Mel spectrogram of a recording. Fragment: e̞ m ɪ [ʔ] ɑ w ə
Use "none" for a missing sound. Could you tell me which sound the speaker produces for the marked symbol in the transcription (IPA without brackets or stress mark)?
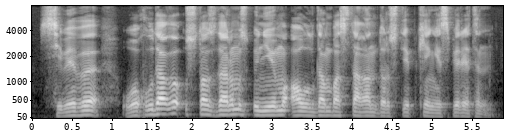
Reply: ʔ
